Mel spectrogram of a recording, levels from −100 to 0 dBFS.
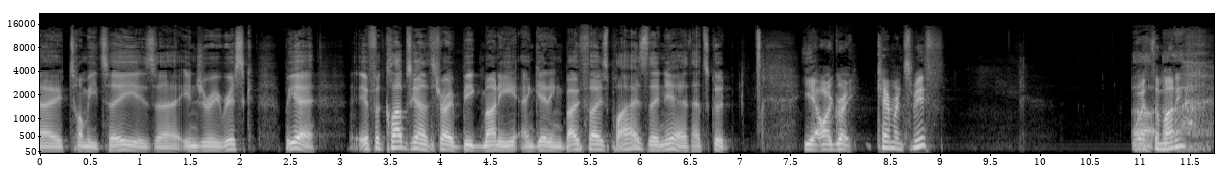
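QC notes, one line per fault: No faults heard anywhere in this speech recording.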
